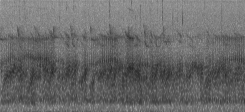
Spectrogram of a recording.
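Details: Frog concert by a front door, numerous frogs croaking together in a dense, rattling, unbroken chorus.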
